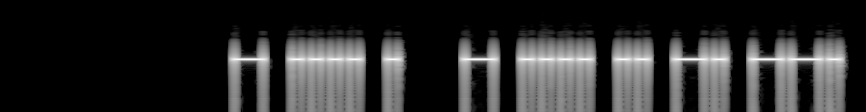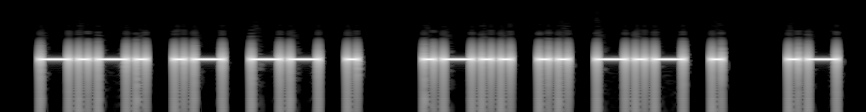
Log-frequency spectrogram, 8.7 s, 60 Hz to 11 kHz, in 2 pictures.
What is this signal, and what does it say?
Morse code, heard as a keyed tone, about 25 wpm, 700 Hz. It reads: THE THING CAME LIKE A
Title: Sentences from Top 1400 Words 25wpm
